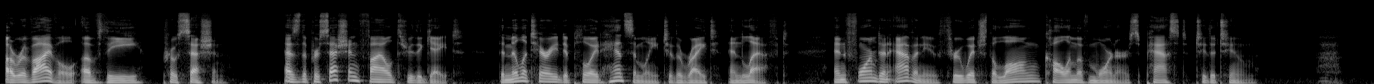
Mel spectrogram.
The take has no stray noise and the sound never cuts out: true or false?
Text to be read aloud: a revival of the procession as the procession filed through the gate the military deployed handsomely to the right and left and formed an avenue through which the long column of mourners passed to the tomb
false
